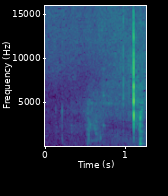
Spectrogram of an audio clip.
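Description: A quick sip from a drink: after near silence, a few soft wet slurping and swallowing sounds come in short bursts at the very end.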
